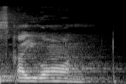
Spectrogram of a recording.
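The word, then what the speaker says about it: scion: में उसके ऊपर लगाया इसको बोलते हैं स्काईऑन, स्काईऑन। ठीक है, स्काईऑन इसको ऐसे कहा जाता है। ठीक है, कई सिकन भी बोल देते हैं, वो आपके ऊपर डिपेंड करता है, स्पेलिंग आपको जरूर आनी चाहिए।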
